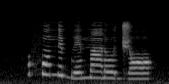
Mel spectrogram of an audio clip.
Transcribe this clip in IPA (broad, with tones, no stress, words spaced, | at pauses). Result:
fɔ˦ne˦˨ be˨˦ mã˧ɾo˧ d͡ʒɔ˧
